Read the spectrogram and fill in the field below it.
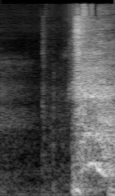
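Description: A single sharp human sneeze bursts out suddenly after a near-silent moment, loud and close.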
